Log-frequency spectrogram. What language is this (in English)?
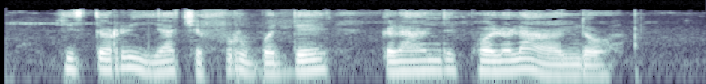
Esperanto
